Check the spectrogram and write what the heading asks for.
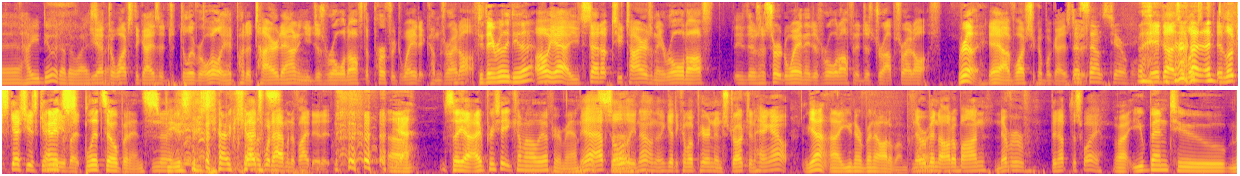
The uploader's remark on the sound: Late at night during #GRIDLIFE Round 4 at Autobahn Country Club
